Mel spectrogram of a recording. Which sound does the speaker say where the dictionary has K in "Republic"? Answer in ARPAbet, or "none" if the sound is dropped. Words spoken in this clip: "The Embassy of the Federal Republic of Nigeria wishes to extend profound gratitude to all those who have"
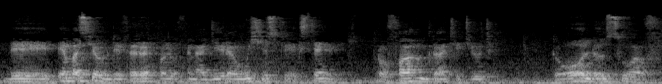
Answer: none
